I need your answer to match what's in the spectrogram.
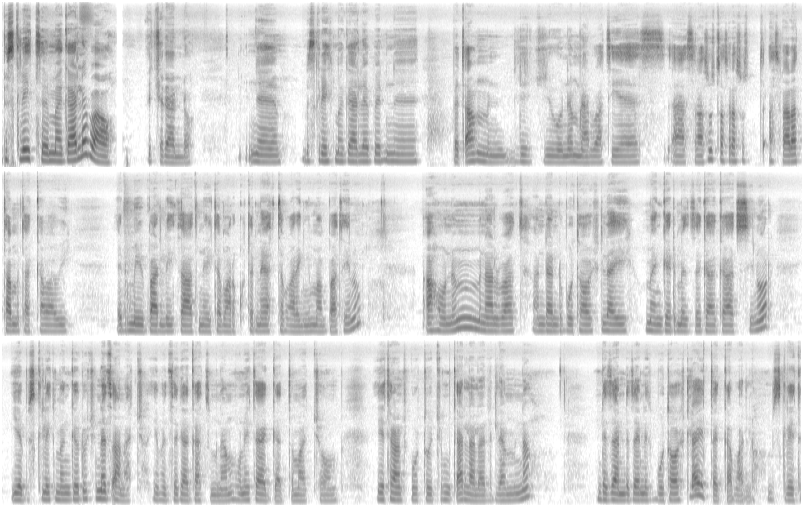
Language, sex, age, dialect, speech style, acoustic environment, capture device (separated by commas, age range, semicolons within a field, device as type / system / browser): Amharic, female, 35-44, Ethiopia - Gojjam, happy, silence, mobile / Linux / Chrome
